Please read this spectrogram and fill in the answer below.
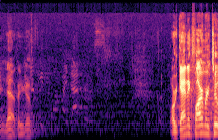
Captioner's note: indistinct background chatter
